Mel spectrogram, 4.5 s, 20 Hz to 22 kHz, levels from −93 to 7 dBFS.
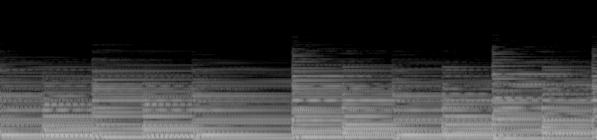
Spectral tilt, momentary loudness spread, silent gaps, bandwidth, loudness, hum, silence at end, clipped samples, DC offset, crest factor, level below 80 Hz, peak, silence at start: -11.5 dB/octave; 2 LU; none; 4.5 kHz; -28 LUFS; none; 0 s; under 0.1%; under 0.1%; 14 dB; -40 dBFS; -14 dBFS; 0 s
